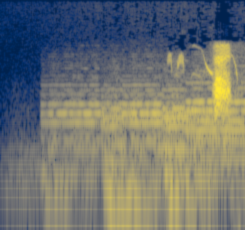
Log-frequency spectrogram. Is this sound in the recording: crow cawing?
yes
